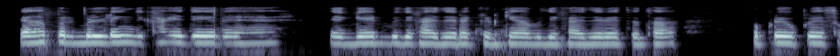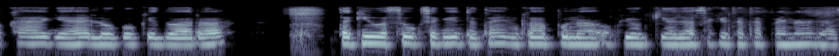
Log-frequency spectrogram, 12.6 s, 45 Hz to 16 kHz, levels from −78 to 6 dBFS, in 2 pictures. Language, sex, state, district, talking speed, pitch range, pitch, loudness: Hindi, male, Chhattisgarh, Sarguja, 205 wpm, 160-175 Hz, 170 Hz, -21 LUFS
